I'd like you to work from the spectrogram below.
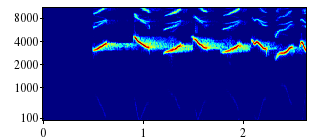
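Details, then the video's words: An ultramarine grosbeak (azulão, Cyanoloxia brissonii) sings a brisk run of clear, sliding whistles, each note dipping and rising in quick succession over about two seconds, with no other sounds. "Canto do Azulão"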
